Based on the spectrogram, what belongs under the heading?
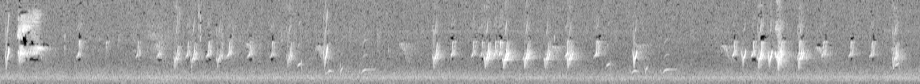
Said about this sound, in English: Flight song there by the wild bird who's vocalizing. And he just moved to another perch. And this is still that wild bird who gave the flight song.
